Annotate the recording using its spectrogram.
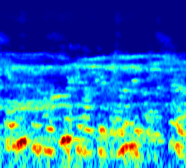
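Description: Faint voices talking in the background, with no clear sound from the wax seal stamp being held down.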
